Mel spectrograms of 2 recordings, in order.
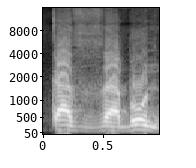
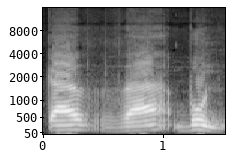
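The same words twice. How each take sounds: First: Said in the usual way. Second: কাজ্জাবুন drawn out in separate syllables; slow demonstration. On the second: Shown as a demonstration. Teacher demonstrating tashdid and tanween, slow syllables. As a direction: stretch কাজ্জাবুন very slowly, piece by piece. Teacher repeats it slowly in pieces.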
